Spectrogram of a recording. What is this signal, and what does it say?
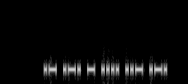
Morse code, heard as a keyed tone, about 48 wpm, 700 Hz. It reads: ARTHUR
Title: USA Common Names - 50wpm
